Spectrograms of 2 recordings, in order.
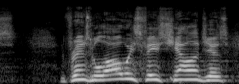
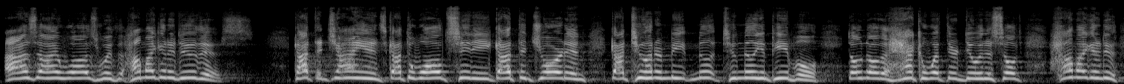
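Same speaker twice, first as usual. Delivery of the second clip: higher-pitched, mock-worried list of troubles; overwhelmed fretting; 5 semitones higher than usual. Preacher as Joshua facing giants and the Jordan, overwhelmed fretting. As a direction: fret aloud, piling up the problems in a raised voice.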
